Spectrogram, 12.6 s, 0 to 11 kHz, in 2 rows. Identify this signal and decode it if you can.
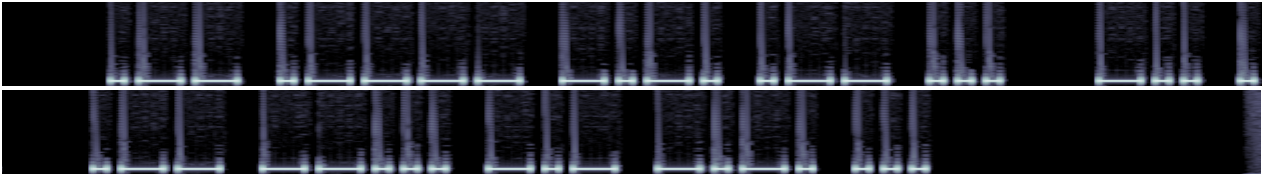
Morse code, heard as a keyed tone, about 17 wpm, 700 Hz. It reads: W1CWS DE W7KCS
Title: USA Callsign DE Callsign - 5 Characters - 17wpm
